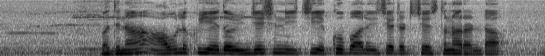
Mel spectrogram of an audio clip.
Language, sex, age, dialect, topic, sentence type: Telugu, male, 18-24, Utterandhra, agriculture, statement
